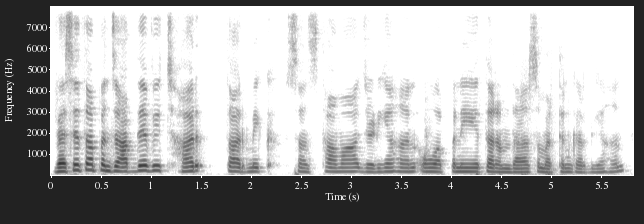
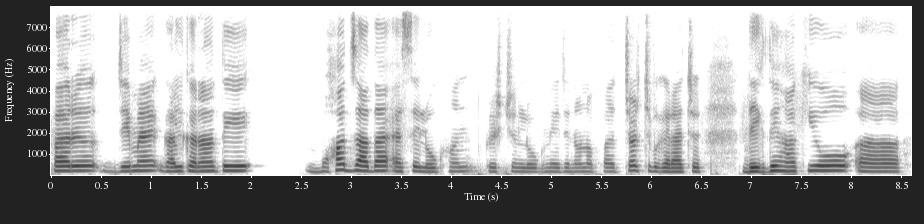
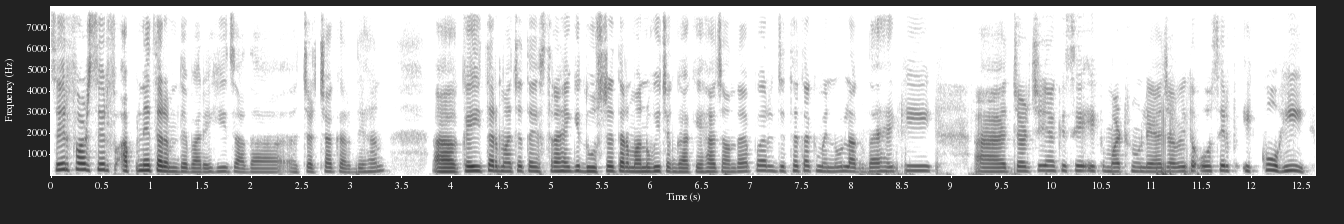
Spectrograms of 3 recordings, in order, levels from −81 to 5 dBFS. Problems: background sounds at intervals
